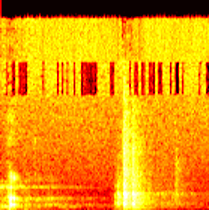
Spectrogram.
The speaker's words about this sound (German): Ich werde jetzt diese Tür öffnen, reingehen und nachsehen, ob es stimmt, was ihr gesagt habt.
